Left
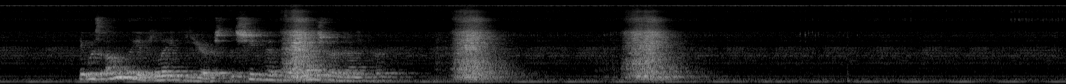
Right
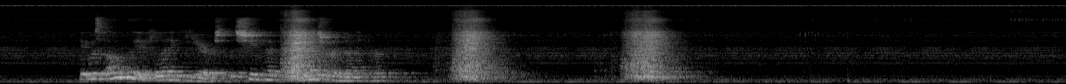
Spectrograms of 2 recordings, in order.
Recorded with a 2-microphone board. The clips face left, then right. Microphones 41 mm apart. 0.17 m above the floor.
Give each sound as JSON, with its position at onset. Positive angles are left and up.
{"t": 0.8, "sound": "a woman speaking", "side_deg": 30, "distance_m": 2.5}
{"t": 2.8, "sound": "a rattle", "side_deg": -55, "distance_m": 2.5}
